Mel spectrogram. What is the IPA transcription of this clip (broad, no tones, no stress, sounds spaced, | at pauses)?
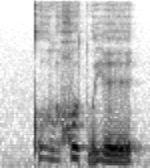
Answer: kʼ o̤ l o̤ χʷ e tʷ ɛ̰ j ḛ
